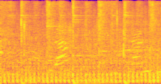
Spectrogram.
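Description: An engine running steadily with an even pulse, with people's voices in the background.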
